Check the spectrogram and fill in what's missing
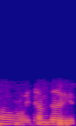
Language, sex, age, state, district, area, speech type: Manipuri, female, 45-60, Manipur, Imphal East, rural, conversation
